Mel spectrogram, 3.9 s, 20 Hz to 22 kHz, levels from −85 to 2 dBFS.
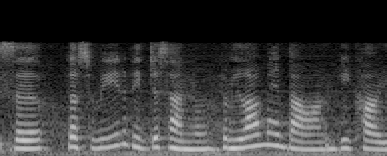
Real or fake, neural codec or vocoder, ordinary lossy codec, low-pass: fake; codec, 16 kHz, 0.5 kbps, FunCodec, trained on LibriTTS, 25 frames a second; MP3, 64 kbps; 7.2 kHz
